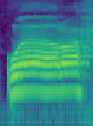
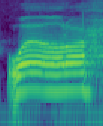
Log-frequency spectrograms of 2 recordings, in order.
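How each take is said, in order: Both takes have the same delivery.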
